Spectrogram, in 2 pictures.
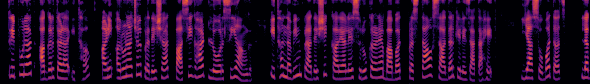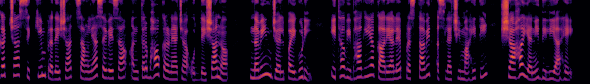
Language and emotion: Marathi, neutral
